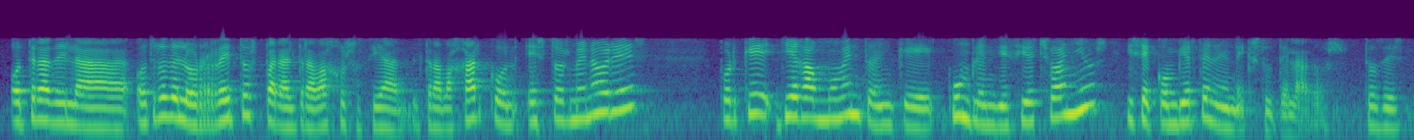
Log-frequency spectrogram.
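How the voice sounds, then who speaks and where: A woman's voice: mid-range voice, normal speed. Earnest Spanish woman lecturing, tinny audio. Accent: Spanish from Spain. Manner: earnest, engaged, frequent restarts and self-corrections. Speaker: university lecturer. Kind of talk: academic conference talk.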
